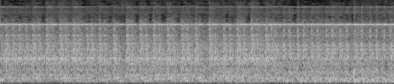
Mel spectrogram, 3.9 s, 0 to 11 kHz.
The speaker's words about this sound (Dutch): En die heeft exact in één minuut 879 keer eh, die toets kunnen doen. Dus het gaat gewoon om de snelste... Ik herkende er wel een beetje bag in eigenlijk. Dus, ja, kijk, als je het nog eens ja, luistert... Het eh, is een vleugel.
